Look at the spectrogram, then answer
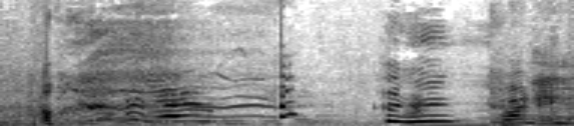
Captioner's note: laughs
